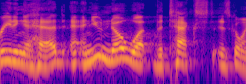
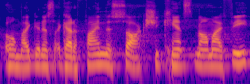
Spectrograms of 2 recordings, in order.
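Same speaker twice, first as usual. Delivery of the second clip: hushed panic; 4 semitones lower, 7 dB quieter than usual. Retold or imitated.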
